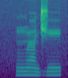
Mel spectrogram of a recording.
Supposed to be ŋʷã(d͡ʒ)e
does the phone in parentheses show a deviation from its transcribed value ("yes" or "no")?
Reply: no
